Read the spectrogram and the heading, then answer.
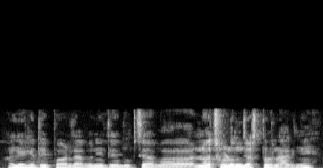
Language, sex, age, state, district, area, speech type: Nepali, male, 18-30, West Bengal, Kalimpong, rural, spontaneous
